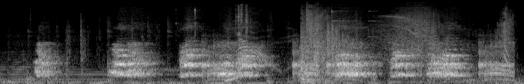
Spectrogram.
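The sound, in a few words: dog barking in Metal Gear Solid 2 video game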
